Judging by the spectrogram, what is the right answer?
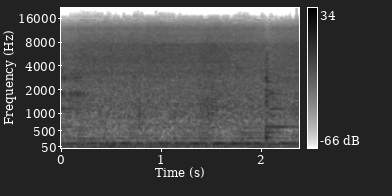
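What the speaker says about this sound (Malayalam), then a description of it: "നന്നായിട്ട് ഇളക്കി കൊടുക്കണം" Chicken and masala stirred in a hot pan for pidiyum kozhiyum, a loud continuous sizzle and hiss with a brief scrape of the spoon near the end, no talking.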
